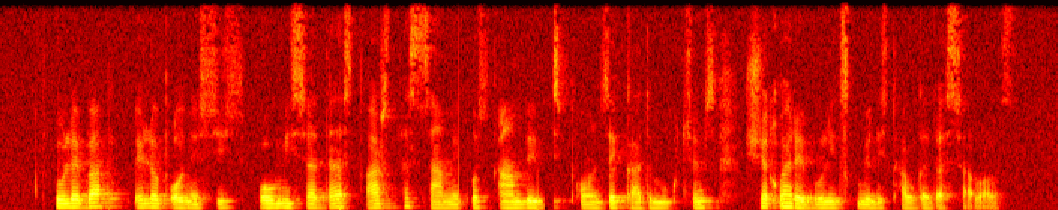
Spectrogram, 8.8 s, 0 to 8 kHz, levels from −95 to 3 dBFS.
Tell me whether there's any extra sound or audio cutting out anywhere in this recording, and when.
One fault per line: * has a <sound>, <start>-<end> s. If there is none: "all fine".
* has a dropout, 4.5-4.6 s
